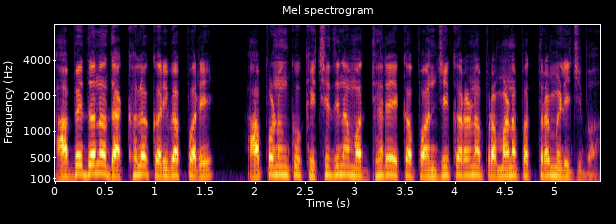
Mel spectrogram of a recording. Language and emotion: Odia, neutral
